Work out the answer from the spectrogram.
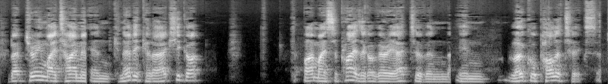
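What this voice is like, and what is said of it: Non-native English accent. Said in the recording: “You can tell from my accent, I'm a naturalized American.”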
